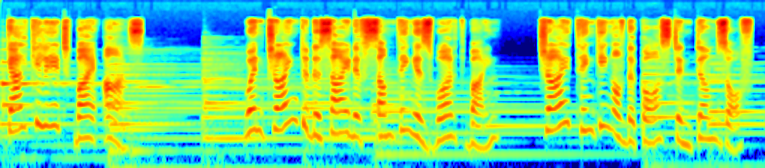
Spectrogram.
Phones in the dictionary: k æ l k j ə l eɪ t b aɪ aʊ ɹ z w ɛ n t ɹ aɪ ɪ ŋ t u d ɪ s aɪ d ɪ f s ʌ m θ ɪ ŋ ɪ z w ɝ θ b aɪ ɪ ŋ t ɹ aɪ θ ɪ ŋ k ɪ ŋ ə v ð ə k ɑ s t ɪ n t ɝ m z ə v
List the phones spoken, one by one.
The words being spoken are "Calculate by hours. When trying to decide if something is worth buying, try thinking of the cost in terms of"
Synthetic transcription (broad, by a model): k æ l k j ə l eɪ t b aɪ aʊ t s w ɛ n t ɹ aɪ ɪ ŋ t u d ɪ s aɪ d ɪ f s ʌ m t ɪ ŋ ɪ z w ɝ t b aɪ ɪ ŋ t ɹ aɪ t ɪ ŋ k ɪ ŋ ə v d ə k ɑ s t ɪ n t ɝ m z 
